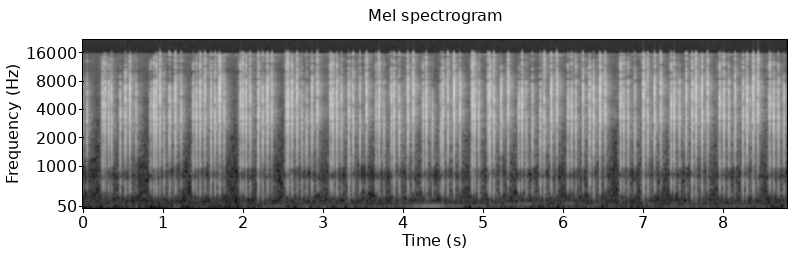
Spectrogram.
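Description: Long nails tap rapidly on the front of a flat, solid, painted wooden Christmas decoration cutout, in quick bursts with short pauses. Each tap is a dry, bright click that dies away almost instantly, with almost no low end.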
